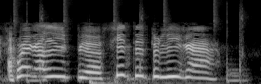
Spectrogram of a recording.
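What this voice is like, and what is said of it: Child's voice. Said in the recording (Spanish): “voz de niño.”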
